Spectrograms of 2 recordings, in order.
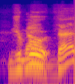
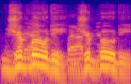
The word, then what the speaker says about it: Djibouti: oh okay yeah yeah Djibouti Djibouti yeah Djibouti yeah the D is silent like in Django the D is silent in digibody hey shout out to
